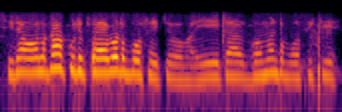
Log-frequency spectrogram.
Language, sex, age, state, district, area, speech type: Odia, male, 45-60, Odisha, Nabarangpur, rural, conversation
